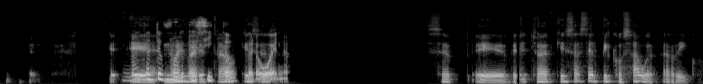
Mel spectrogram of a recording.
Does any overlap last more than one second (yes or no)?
yes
